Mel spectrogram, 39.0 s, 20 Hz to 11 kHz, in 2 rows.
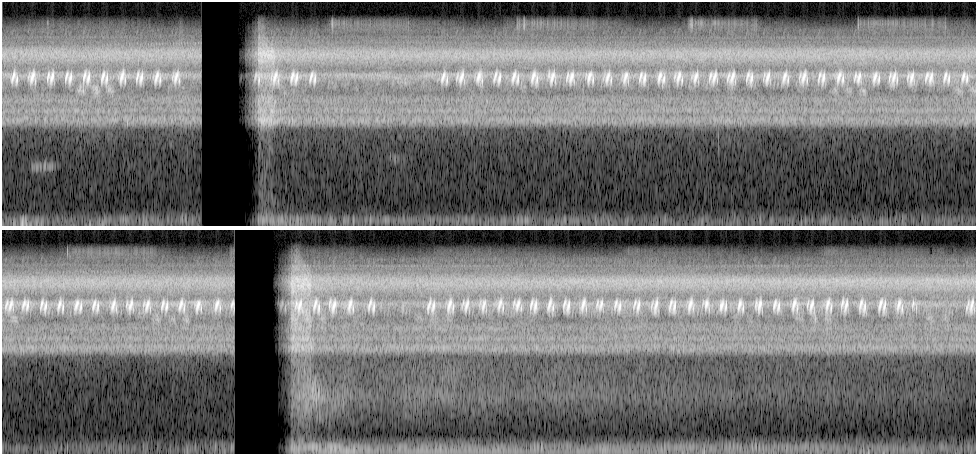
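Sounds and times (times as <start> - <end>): cricket chirping: 0.0 - 4.0, 4.9 - 24.1, 25.0 - 38.9
insects trilling: 0.0 - 4.0, 4.9 - 24.1, 25.0 - 38.9
brief low rumble: 25.2 - 31.7.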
